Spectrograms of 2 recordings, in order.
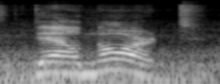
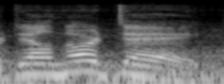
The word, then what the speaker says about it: Del Norte: And this is Del Norte, or Del Norte. I call it Del Norte. Locals call it Del Norte because they don't want to pronounce the Spanish way.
